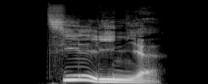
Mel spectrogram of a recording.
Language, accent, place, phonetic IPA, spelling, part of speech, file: German, Germany, Berlin, [ˈt͡siːlˌliːni̯ə], Ziellinie, noun, De-Ziellinie.ogg
- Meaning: finish line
